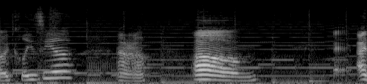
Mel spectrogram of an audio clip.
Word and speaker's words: Ecclesia: designs in order of Ecclesia or I I guess that's how it's pronounced I guess like Ecclesiastes so Ecclesia I don't know um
